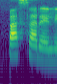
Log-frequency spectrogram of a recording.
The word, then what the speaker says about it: Passareli: Estamos recebendo aqui a nossa querida Eliana Passarelli, é assim mesmo que pronuncia, doutora Eliana Passarelli, supervisora técnica dos programas de defesa da cidadania da Secretaria de Justiça e Cidadania.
